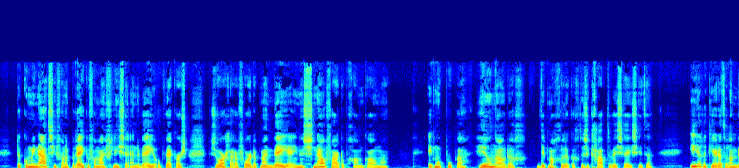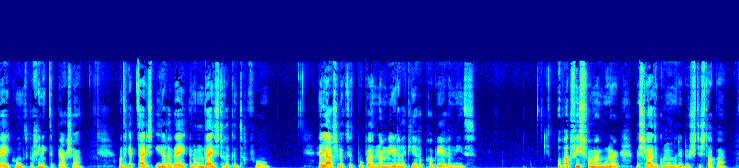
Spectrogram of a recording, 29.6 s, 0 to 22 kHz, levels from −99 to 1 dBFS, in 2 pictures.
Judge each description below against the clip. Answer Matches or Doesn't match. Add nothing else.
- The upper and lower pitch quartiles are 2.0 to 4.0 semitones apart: Matches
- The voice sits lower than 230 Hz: Matches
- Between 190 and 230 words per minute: Doesn't match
